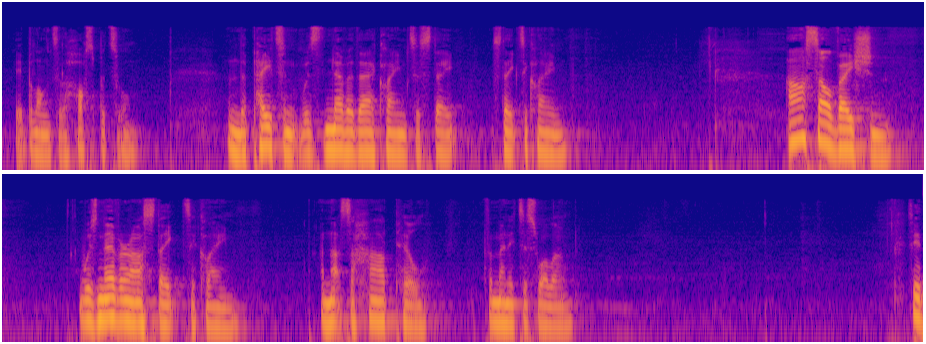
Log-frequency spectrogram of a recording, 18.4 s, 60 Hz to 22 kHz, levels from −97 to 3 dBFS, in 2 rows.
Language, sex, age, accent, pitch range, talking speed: English, male, 40-59, British, 110-130 Hz, 115 wpm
